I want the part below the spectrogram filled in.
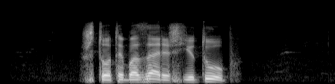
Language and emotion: Russian, angry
